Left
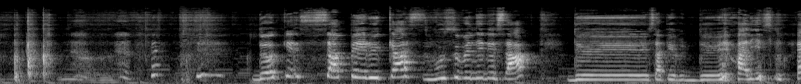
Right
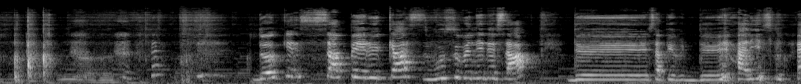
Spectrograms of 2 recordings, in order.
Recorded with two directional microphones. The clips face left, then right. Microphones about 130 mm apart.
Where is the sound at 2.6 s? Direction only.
35° left (ahead or behind).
